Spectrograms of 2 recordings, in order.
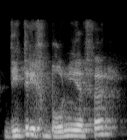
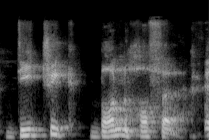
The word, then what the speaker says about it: Dietrich Bonhoeffer: Dietrich Bonhoeffer, that's me pronouncing a German name with an Afrikaans accent, right? Quite tough. If you want to go all English, you can go Dietrich Bonhoeffer. I've heard that people also pronounce his name in that way.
